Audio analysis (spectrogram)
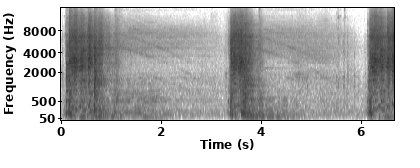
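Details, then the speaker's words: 1966 Chevy Impala with a BBC 427 that ran poorly last drive, first start attempt since, with valve cover off: three short, harsh cranking bursts a few seconds apart, each dying off without a catch; the starter is struggling. "All right, here we go. Starter's having problems. Oh boy."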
